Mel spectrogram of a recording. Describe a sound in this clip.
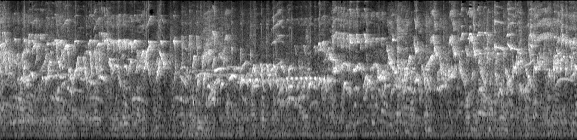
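A songbird sings loud, rapid, varied chirping phrases close by.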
